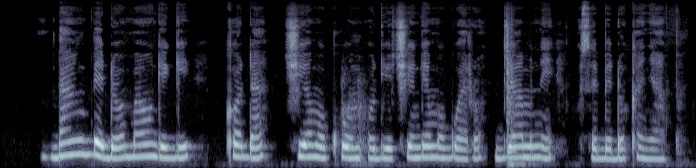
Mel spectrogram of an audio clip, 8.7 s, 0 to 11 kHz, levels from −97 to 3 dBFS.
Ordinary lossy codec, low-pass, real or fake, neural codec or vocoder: none; none; real; none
